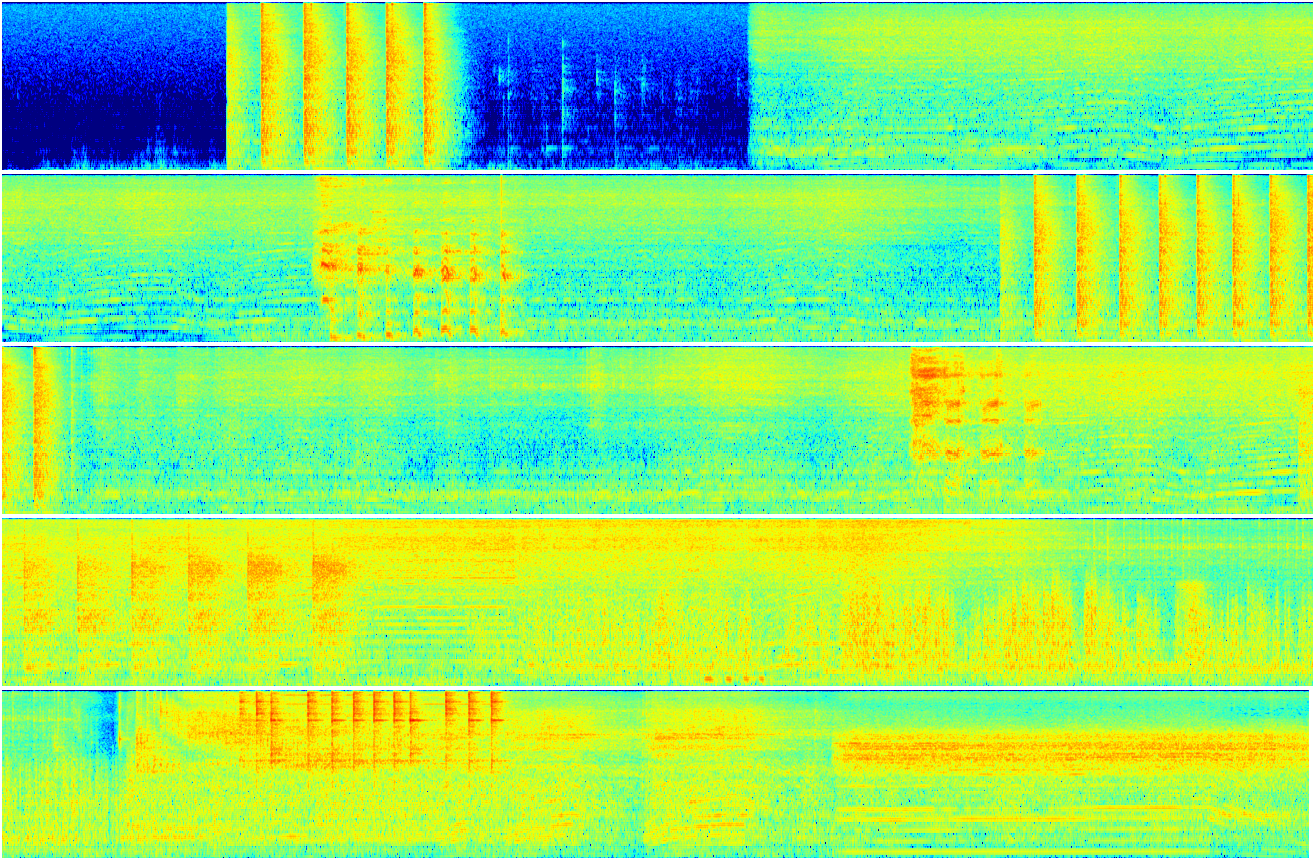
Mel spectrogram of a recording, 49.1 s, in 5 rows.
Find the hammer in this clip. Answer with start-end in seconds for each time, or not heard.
1.6-3.4, 17.3-20.2, 29.4-32.4, 41.1-43.1.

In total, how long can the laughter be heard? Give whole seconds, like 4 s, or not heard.
3 s.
